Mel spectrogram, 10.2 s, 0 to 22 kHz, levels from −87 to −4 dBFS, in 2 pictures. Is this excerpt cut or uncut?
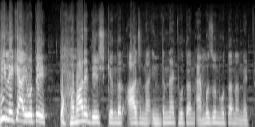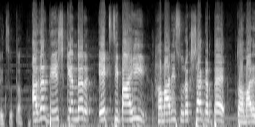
cut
